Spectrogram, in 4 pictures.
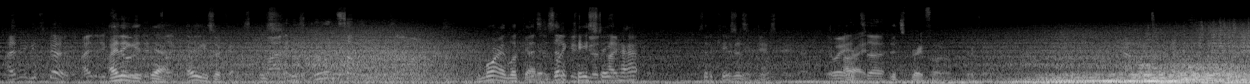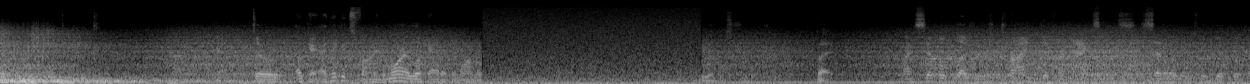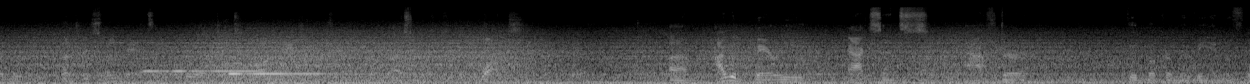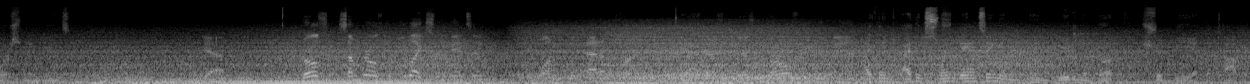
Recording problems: train or aircraft noise; very loud; throughout; 5 dB above the speech
low rumble; faint; throughout; 25 dB below the speech
audio cutting out; at 17 s for 2 s

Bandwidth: 15 kHz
